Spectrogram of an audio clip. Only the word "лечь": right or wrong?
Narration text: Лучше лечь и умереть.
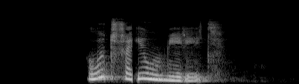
wrong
